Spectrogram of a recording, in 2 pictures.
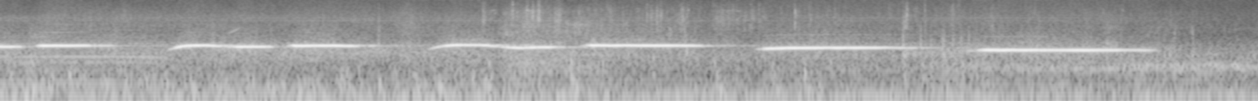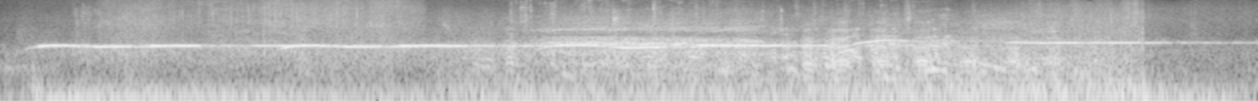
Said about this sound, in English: His role as Phil in The Power of the Dog, a bullying misogynist, took some intense preparation and lots of discussions with director Jane Campion, and his eerie whistle echoes throughout the film.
